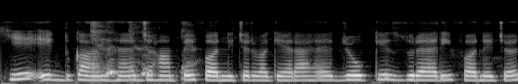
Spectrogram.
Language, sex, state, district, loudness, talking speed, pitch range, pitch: Hindi, female, Bihar, West Champaran, -15 LUFS, 150 wpm, 195-210 Hz, 200 Hz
